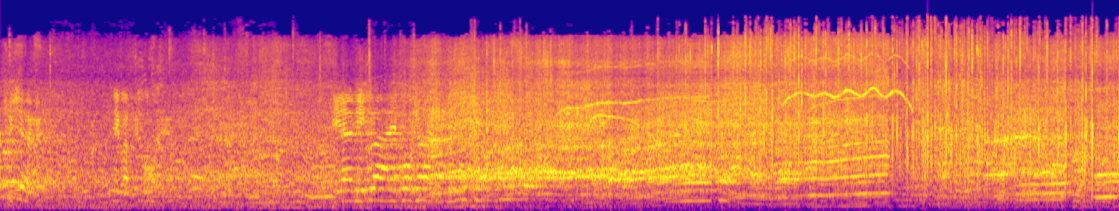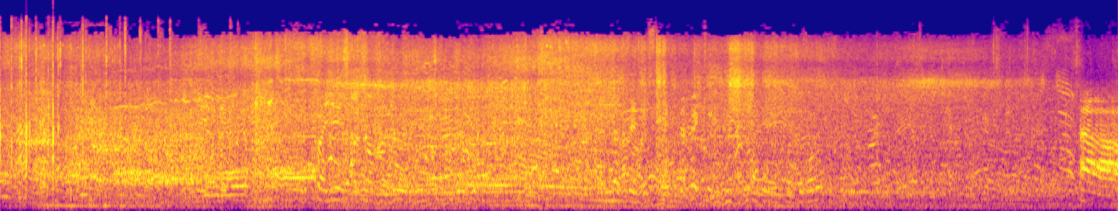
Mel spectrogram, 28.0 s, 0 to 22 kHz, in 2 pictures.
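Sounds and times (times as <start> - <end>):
race car engines: 0.0 - 27.9
man commentating over loudspeakers: 4.1 - 7.1, 27.4 - 27.9.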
